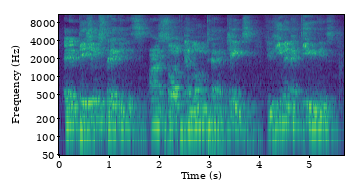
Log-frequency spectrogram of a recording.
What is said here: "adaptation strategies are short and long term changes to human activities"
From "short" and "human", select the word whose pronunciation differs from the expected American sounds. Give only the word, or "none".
short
